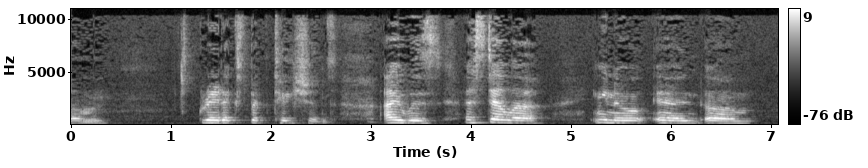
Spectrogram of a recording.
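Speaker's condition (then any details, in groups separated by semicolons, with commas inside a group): Cerebral palsy; from birth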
